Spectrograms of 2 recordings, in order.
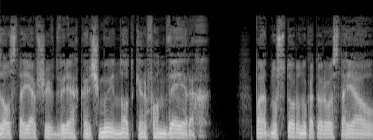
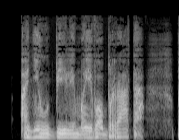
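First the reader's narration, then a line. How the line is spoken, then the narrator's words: Hissing. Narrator (Russian): прошипел Рейнован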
